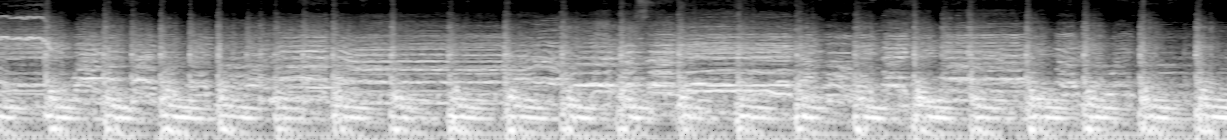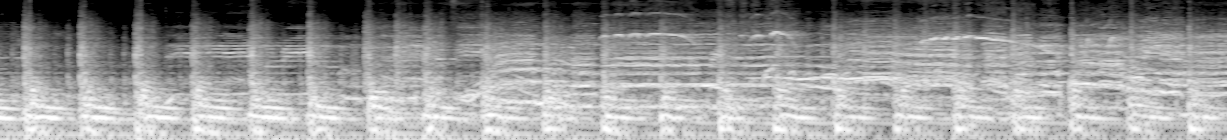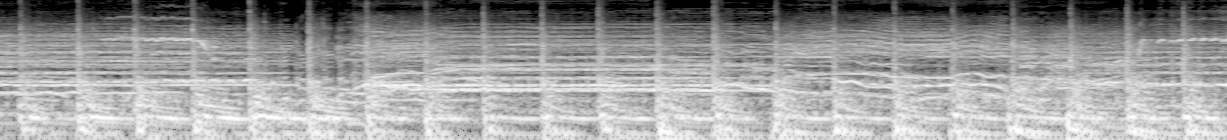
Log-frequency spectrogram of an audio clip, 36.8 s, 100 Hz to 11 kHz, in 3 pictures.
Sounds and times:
Music: 0.0s - 36.8s.

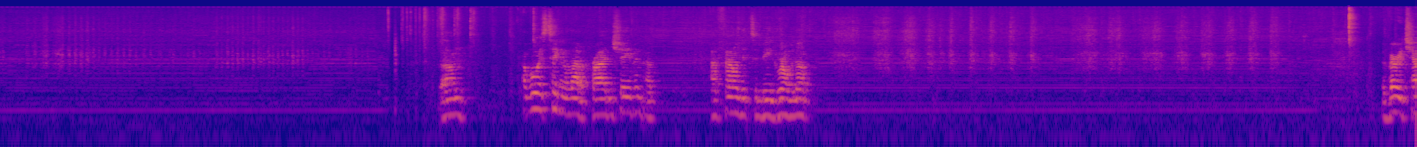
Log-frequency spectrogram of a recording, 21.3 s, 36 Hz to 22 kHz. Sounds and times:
Electric shaver, electric razor: 0.0s - 5.9s, 7.9s - 21.2s
Speech: 6.6s - 7.0s, 7.8s - 9.9s, 10.7s - 12.2s, 20.8s - 21.2s.

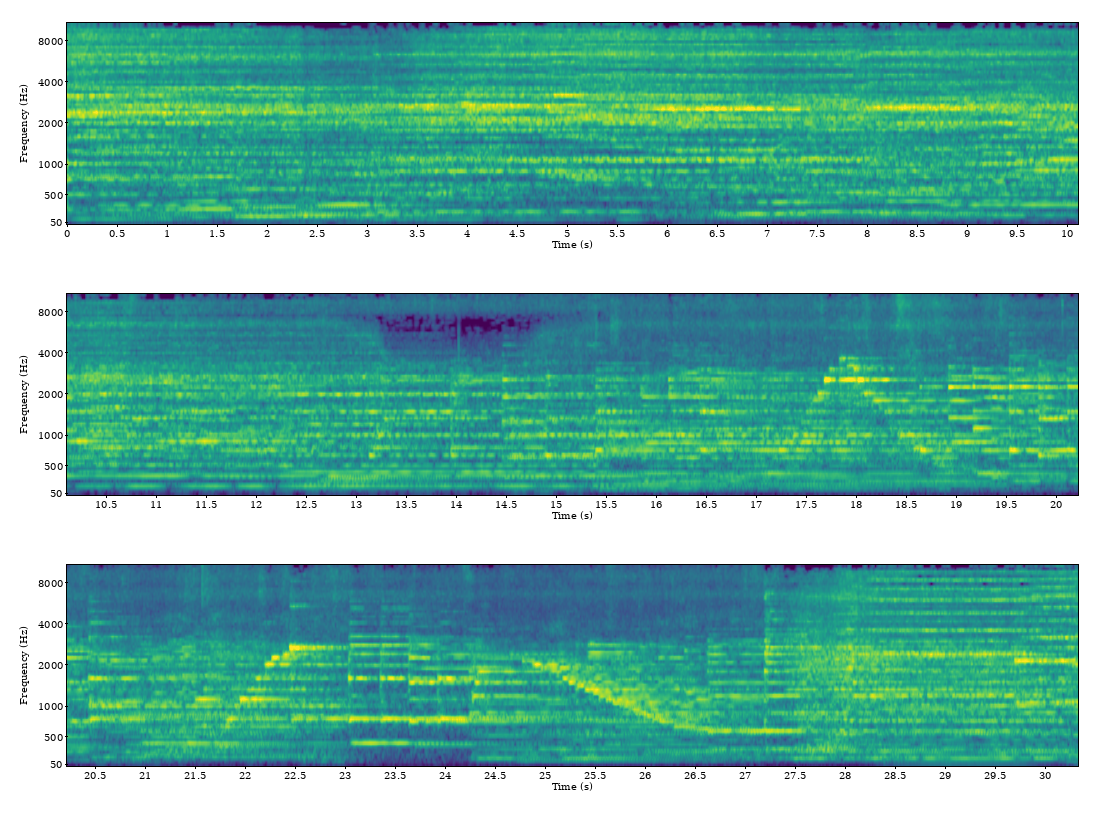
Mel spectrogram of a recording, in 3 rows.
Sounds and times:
Glockenspiel: 15.2s - 20.1s
Marimba, xylophone: 17.6s - 20.2s.

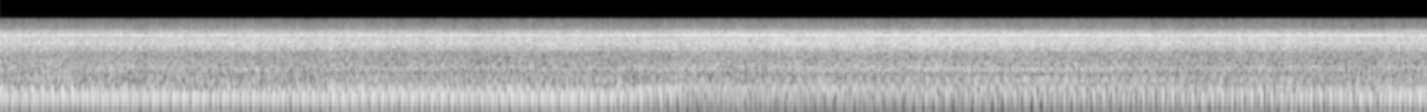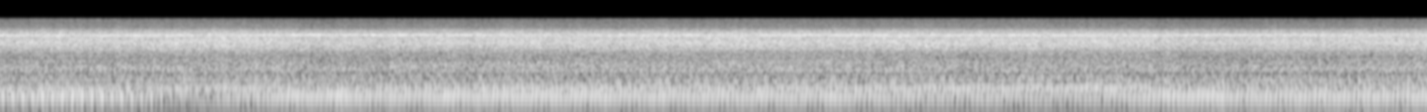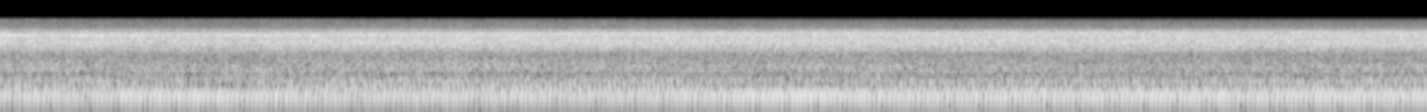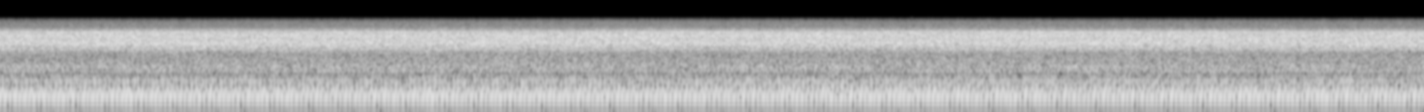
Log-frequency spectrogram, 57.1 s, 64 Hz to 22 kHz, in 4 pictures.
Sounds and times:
Heavy engine (low frequency): 0.0s - 57.0s
Idling: 0.0s - 57.0s.

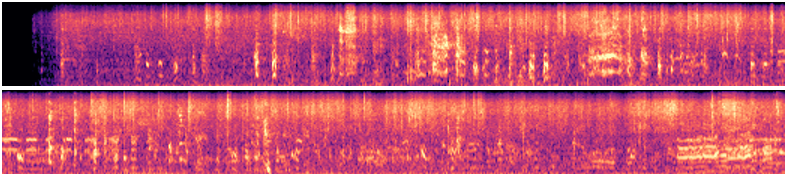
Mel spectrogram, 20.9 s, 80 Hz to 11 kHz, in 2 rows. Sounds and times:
Cluck: 0.4s - 20.8s.

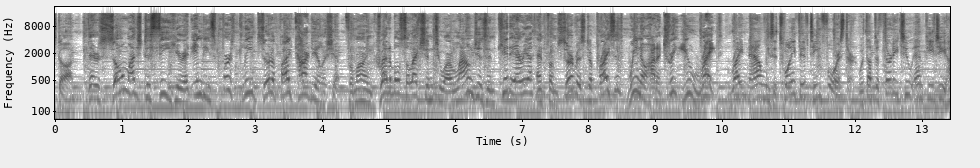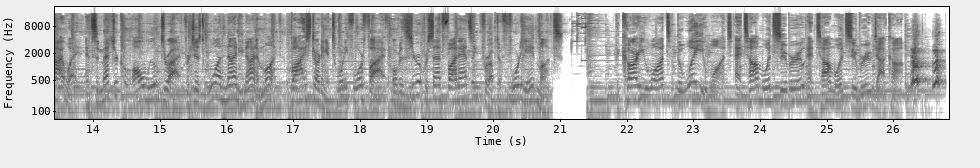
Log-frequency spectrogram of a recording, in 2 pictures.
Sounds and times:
Speech: 0.0s - 21.0s, 21.9s - 26.2s
Music: 0.0s - 26.8s.

